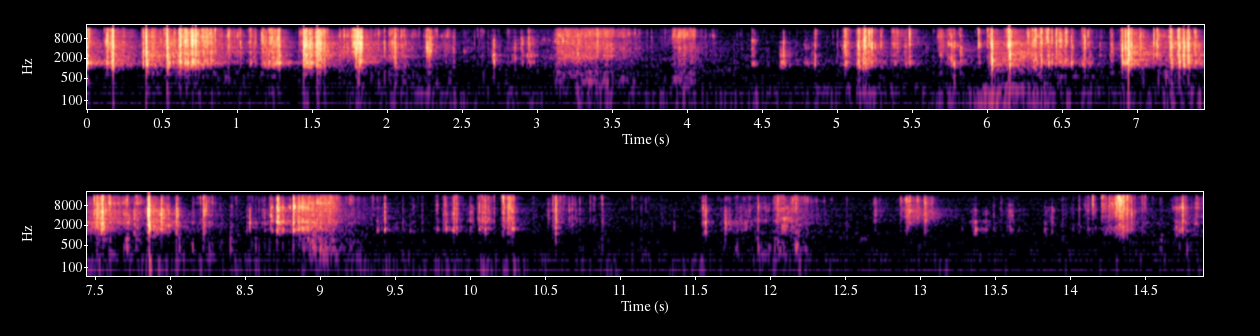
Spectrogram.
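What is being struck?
Bar of soap.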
